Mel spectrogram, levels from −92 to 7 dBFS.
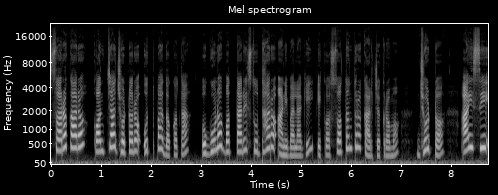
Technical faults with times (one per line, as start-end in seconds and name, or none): none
